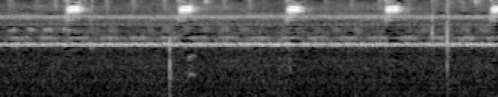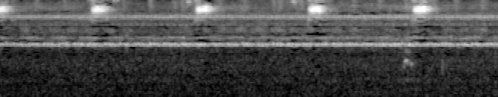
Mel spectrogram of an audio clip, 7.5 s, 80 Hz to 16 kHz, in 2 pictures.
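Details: High insect chirps spaced about every 0.8 seconds over a constant thin trill, with a couple of faint crackles and a soft brief squeak.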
